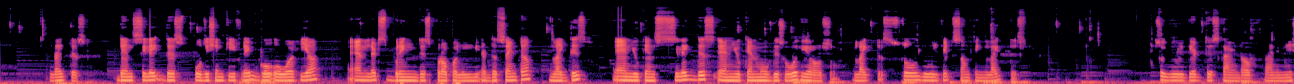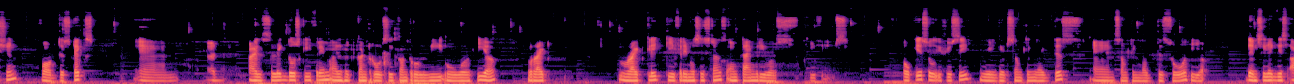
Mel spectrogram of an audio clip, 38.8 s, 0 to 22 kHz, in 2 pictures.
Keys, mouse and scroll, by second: 0.1 click, 1.1 j, 2.9 click, 3.5 k, 3.9 k, 5.4-8.2 drag, 11.9 space, 13.0-13.6 click, 13.5 space, 15.8-16.4 click, 16.2 space, 18.0-18.6 click, 18.6 space, 21.1-22.3 drag, 24.7 ctrl+c, 25.1 ctrl+v, 26.3-26.9 click, 27.0 right click, 30.3 click, 30.9 space, 32.1-32.7 click, 32.6 space, 35.9 space, 36.4-37.4 drag.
